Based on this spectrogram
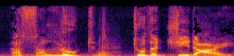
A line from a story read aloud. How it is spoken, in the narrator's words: he shouted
